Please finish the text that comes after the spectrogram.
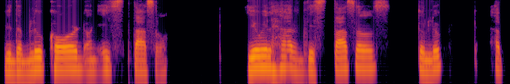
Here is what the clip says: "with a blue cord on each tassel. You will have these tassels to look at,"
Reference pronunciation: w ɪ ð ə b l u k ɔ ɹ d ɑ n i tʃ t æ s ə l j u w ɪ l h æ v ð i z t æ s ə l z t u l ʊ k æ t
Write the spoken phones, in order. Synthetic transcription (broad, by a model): w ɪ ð ə b l u k ɔ ɹ d ɑ n i tʃ t æ s ə l j u w ɪ l h æ v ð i s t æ s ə l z t u l ʊ k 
